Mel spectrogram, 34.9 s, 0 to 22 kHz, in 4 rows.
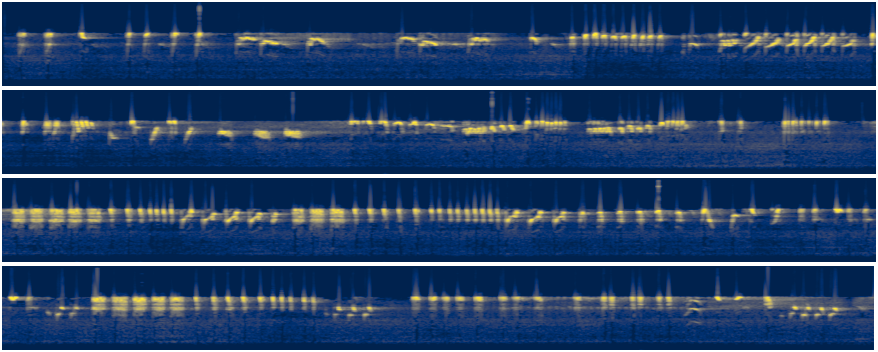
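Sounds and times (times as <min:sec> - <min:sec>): bushlark singing chirps and trills: 0:00.0 - 0:34.9.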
